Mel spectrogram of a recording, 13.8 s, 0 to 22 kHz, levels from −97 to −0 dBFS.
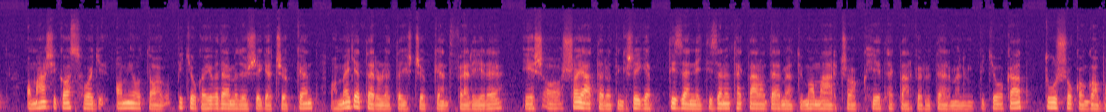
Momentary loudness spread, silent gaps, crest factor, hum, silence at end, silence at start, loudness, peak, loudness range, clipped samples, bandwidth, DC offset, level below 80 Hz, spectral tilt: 7 LU; none; 20 dB; none; 0 s; 0 s; -26 LUFS; -6 dBFS; 3 LU; under 0.1%; over 20 kHz; under 0.1%; -56 dBFS; -5.5 dB/octave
